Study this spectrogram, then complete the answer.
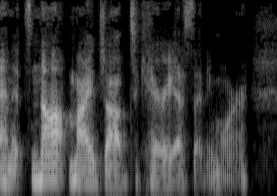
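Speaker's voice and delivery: ordinary talk, nothing marked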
